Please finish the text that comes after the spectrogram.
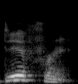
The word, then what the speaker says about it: different: So, even though we write three syllables camera, we don't say it camera or family. Same thing with different. I hear a lot of different different. That's on the mouth. We're just going to say different.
